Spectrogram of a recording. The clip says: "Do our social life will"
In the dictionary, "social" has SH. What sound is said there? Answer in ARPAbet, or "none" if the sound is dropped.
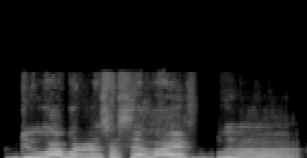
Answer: S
